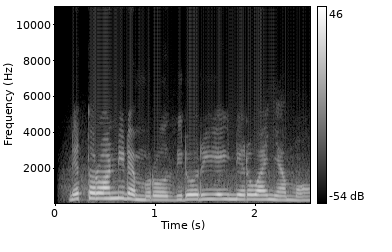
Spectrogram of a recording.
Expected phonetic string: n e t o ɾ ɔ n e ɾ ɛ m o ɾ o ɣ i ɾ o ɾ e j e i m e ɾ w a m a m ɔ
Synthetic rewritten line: n e t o ɾ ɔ n i ɾ ɛ m o ɾ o ð i ɾ o ɾ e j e i n e ɾ w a ɲ a m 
